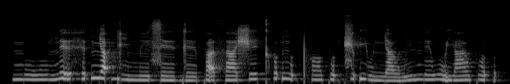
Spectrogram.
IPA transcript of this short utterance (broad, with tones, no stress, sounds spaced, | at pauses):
m u˨ w u˨ ŋ ḛ˦˨ ɪ̯ h ɪ˦ ʔ ɲ ä˦ ʔ ɡ i˨ m ĩ˨ s e˨ ɪ̯ ɡ e˨ ɪ̯ p ä̰˦˨ θ ä˨ ʃ e˦ kʰ ʊ˦ ʔ ŋ ʊ˦ ʔ pʰ ɔ˦ p ʊ˦ ʔ t͡ɕ ʊ˦ ʔ j u˨ ɲ a˨ ʊ̯ w ĩ˦ ŋ e˦ w ṵ˦˨ j a˦ ʊ̯ p ʊ˦ ʔ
